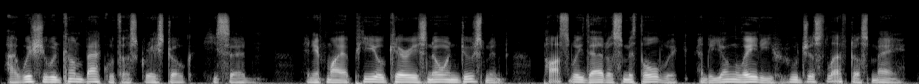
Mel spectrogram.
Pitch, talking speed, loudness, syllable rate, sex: 100 Hz, 210 wpm, -17 LUFS, 5.5 syllables/s, male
